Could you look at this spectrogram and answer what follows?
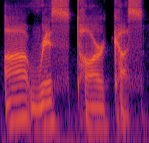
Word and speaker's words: Aristarchus: one aristarchus is pronounced Aris tarus emphasis on the second syllable eroses emphasis wait hold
